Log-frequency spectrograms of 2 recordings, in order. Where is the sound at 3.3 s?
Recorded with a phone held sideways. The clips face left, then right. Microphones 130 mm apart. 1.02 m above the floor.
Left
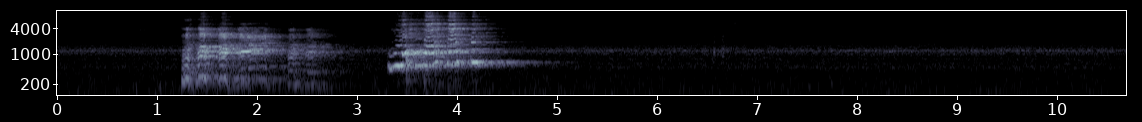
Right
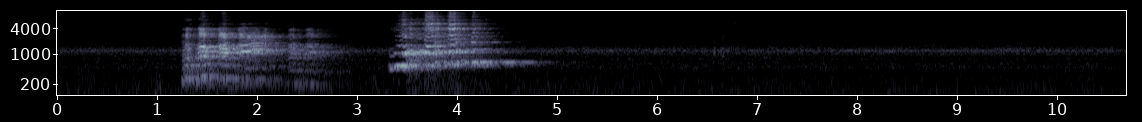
55° left (ahead or behind), 1.3 m.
